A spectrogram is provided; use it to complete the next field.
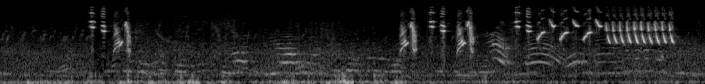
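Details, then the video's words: Competition song of a Balkan goldfinch, Carduelis carduelis balcanica, entered in the 2016 World Championship organised online by a Serbian association: high twittering phrases and sliding notes building into a fast, even, buzzy trill at the end. "Pesma štiglića"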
